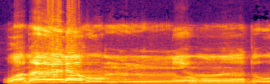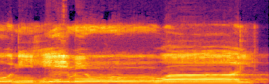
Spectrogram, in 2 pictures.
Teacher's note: وما میں الف مدہ ہے، ایک الف کے برابر کھینچیں گے، یہاں پر میم ساکن کے بعد میم ہے تو میم کو اس میم سے ملا کر غنہ کے ساتھ پڑھیں گے، اس کو ادغام شفوی کہتے ہیں۔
